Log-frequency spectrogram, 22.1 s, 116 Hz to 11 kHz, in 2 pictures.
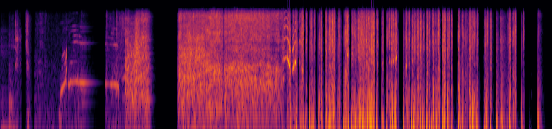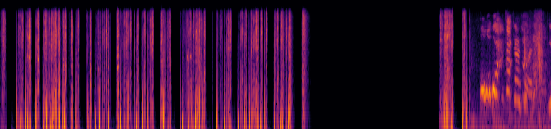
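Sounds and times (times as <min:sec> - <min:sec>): firework fountain hissing crackle: 0:03.6 - 0:06.0.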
